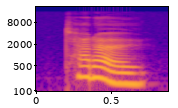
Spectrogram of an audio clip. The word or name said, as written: tarau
